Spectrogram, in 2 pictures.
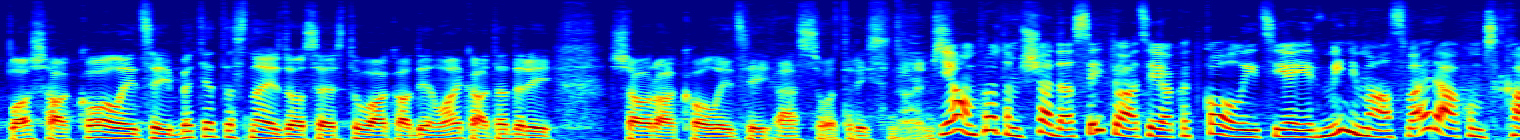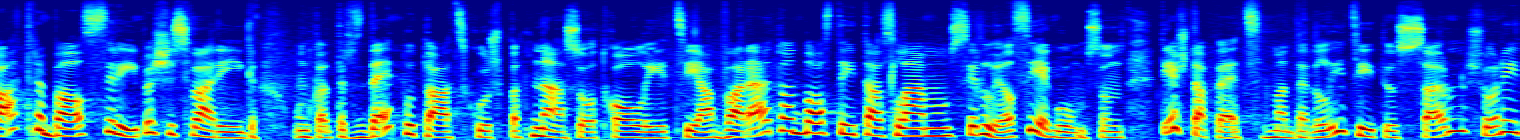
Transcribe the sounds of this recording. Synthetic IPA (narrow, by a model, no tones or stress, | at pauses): plˠaʃaːkɔalˠiːt̪sijbɛt̪jat̪asnɛizd̪uɔseːst̪uvaːkaːd̪iɛnlˠajkaːt̪ad̪aɾiːʃawɾaːkʰːɔalˠiːt̪sijʔæsṵɔt̪ɾisina̰ːjṵmsjaːʊnpɾuɔt̪amsʃaːd̪aːsit̪uaːt̪ijaːkad̪̥kɔːlˠiːt̪sijajiɾminimaːlˠsʋajɾaːkumskat̪ɾɐbalˠssiɾiːpɐʃisʋaɾiːɡɐunkat̪ɾsd̪eput̪aːt̪skuɾʃpat̪nææsuɔt̪kɔalˠiːt̪sijaːvaɾæːt̪uad̪̚bɑlˠst̪iːt̪̚ːaːslˠæːmumsiɾlˠiɛlˠsiɛɡuːmsunt̪iɛʃɪ̥t̪apɛːt̪smad̪aɾlˠiːd̪ziːt̪ussaɾunuʃuɔɾiːt̪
